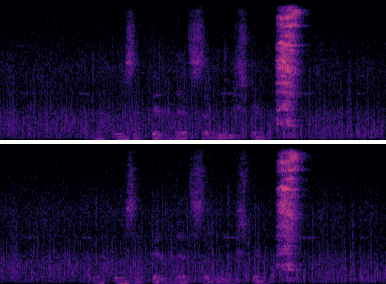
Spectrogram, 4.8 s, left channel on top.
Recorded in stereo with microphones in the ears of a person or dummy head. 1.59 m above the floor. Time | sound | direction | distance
1.1 | a man speaking | 70° left (ahead or behind) | 2.5 m
3.5 | cutlery clinking | 65° left (ahead or behind) | 1.9 m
